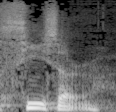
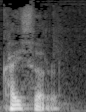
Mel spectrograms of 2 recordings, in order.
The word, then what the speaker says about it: Caesar: 凯撒大帝的名字叫 Gaius Julius Caesar，你知道吗？这是凯撒大帝的名字。这个名字好几个都有的都出现在圣经中某一些人物的名字里面。这个他的姓叫 Caesar，是这样拼的，英文都读作 Caesar 啊。可是我们为什么翻译成凯撒呢？因为他拉丁文的读法叫 Caesar，是吧？凯撒，有没有听懂我在说什么？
